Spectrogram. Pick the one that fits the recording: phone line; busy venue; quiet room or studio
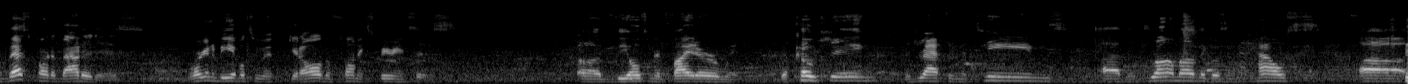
busy venue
